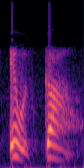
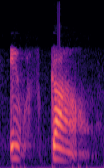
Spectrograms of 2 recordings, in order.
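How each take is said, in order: Both takes have the same delivery.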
